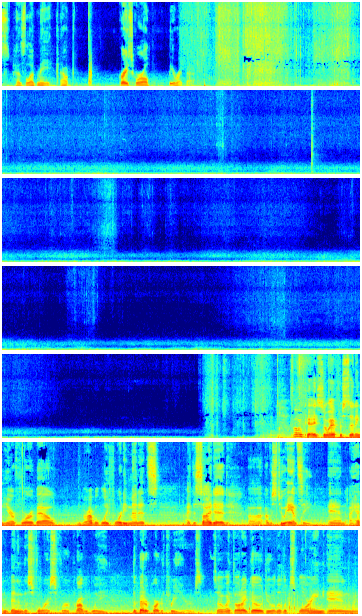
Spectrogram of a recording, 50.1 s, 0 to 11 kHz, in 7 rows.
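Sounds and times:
footsteps crunching dry leaves: 0:03.6 - 0:07.3, 0:32.6 - 0:34.7
low rumble: 0:34.0 - 0:50.0.

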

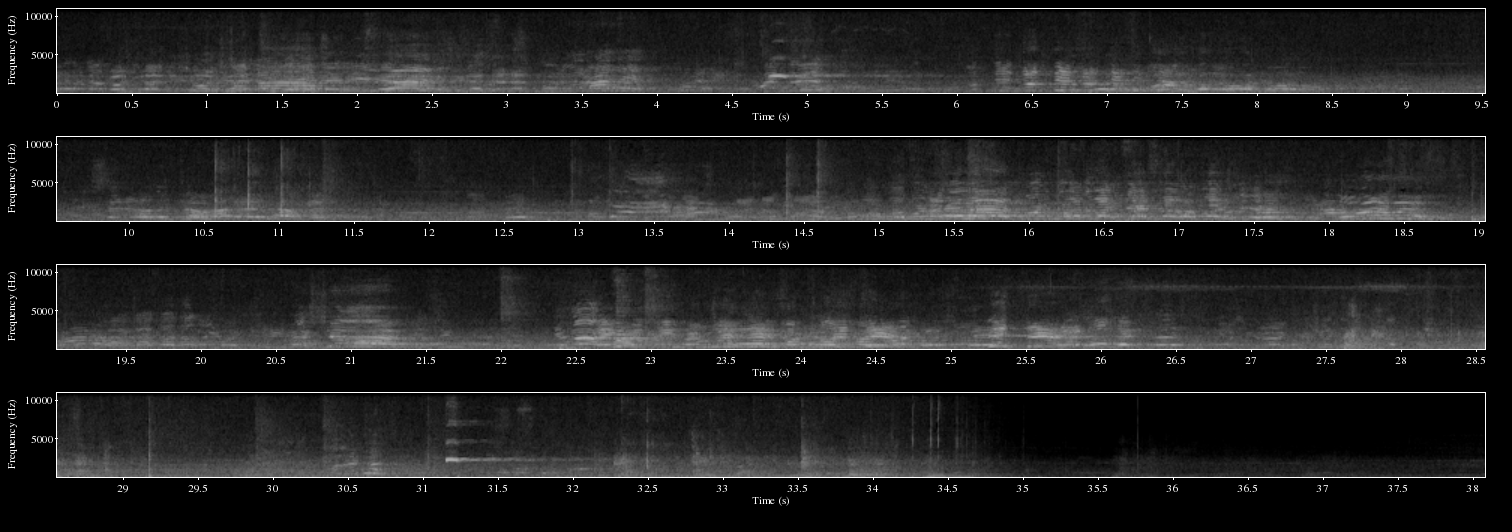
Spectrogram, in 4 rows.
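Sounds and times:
people shouting and calling: 0:00.0 - 0:28.6.

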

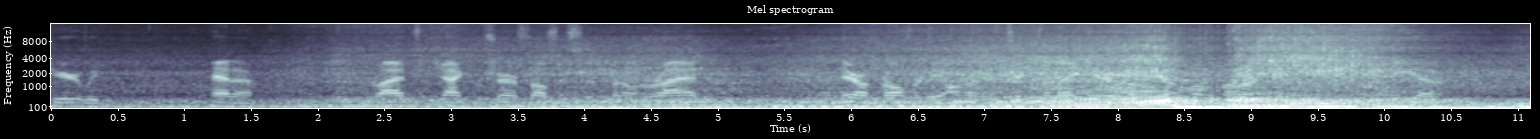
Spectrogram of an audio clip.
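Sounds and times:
car engine rumbling past: 0:01.5 - 0:11.0.

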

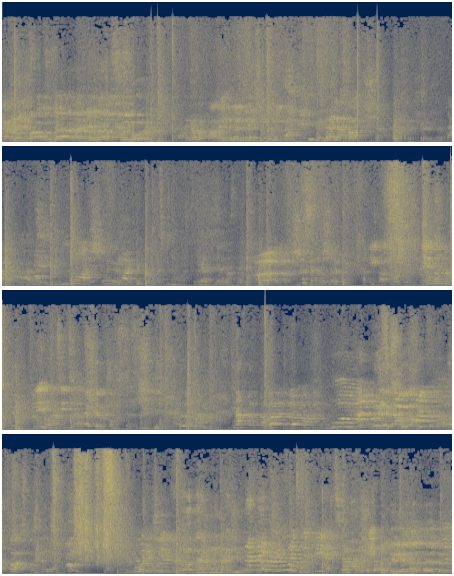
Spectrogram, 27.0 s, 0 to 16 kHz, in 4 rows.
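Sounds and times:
children talking: 0:00.0 - 0:05.8, 0:06.6 - 0:27.0.

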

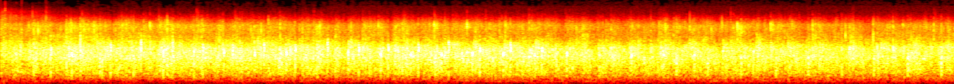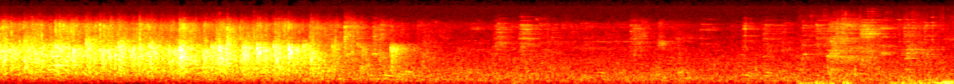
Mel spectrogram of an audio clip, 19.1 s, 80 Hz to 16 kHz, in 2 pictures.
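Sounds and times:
audience applauding: 0:00.0 - 0:13.8.

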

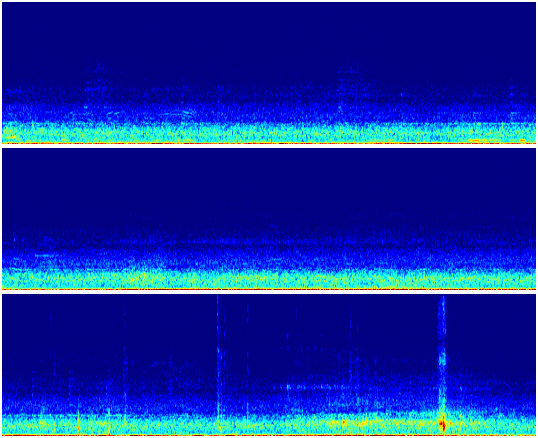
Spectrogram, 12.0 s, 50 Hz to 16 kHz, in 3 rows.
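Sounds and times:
diesel locomotive engine drone: 0:00.0 - 0:12.0.

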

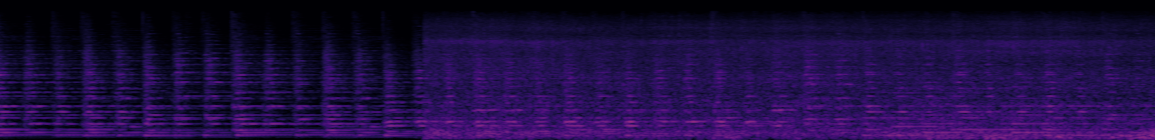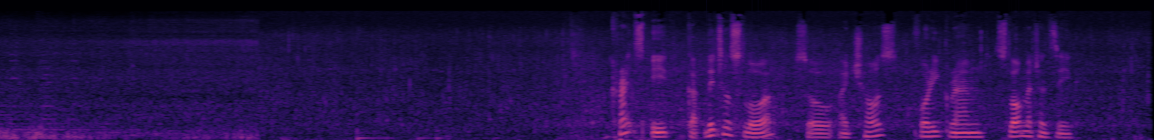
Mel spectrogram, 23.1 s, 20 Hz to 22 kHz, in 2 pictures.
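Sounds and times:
background music: 0:00.0 - 0:13.5
sea surf washing against rocks: 0:04.3 - 0:23.0.

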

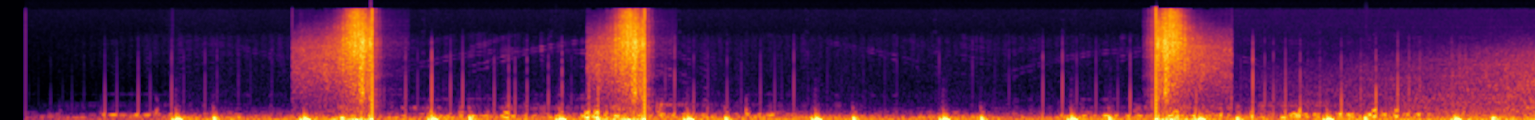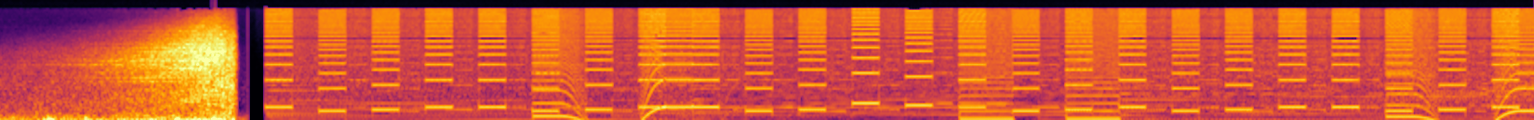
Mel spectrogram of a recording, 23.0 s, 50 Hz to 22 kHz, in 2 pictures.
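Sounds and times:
heartbeat thumps: 0:01.1 - 0:13.2.

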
